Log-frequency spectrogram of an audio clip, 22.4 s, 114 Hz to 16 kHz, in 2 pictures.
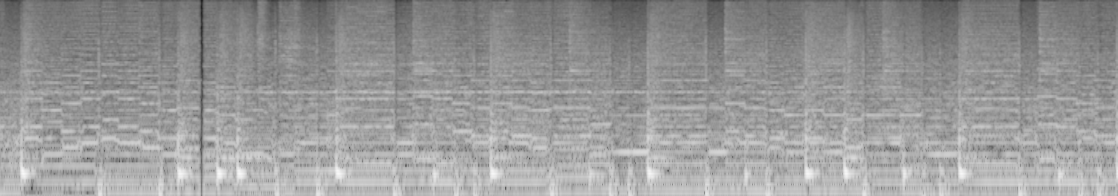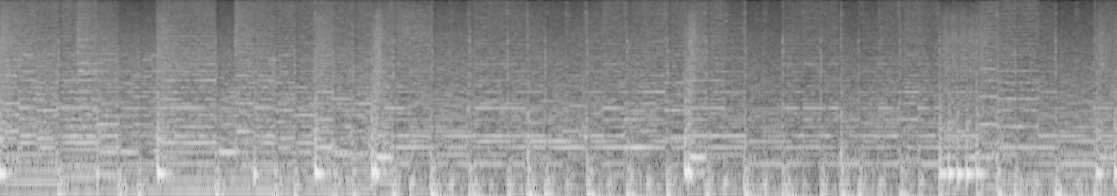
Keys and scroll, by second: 9.8 ctrl+j.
